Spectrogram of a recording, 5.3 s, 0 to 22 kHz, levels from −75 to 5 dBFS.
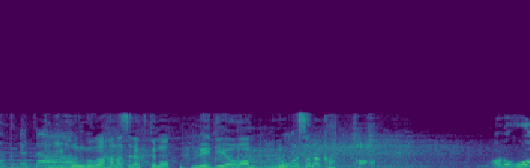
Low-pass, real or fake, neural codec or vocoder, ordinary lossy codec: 7.2 kHz; fake; vocoder, 22.05 kHz, 80 mel bands, Vocos; none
